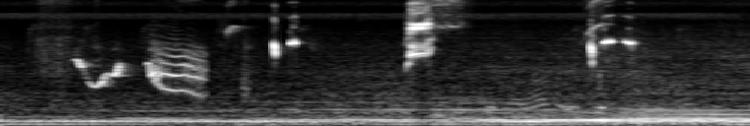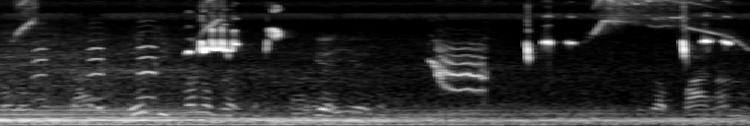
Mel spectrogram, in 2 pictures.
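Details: Oriental magpie-robin, said to be ready to fight a rival, singing in the afternoon: varied whistled phrases, sweeping slurred notes and scratchy chatter in scattered bursts, with a steady low hum and faint voices in the background.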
